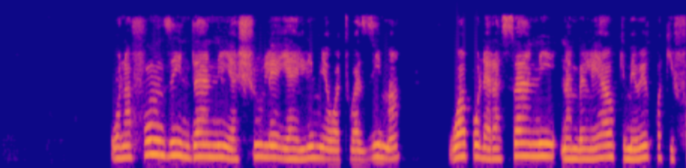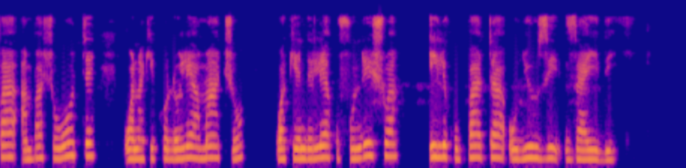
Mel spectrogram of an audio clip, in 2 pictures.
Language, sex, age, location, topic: Swahili, female, 36-49, Dar es Salaam, education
